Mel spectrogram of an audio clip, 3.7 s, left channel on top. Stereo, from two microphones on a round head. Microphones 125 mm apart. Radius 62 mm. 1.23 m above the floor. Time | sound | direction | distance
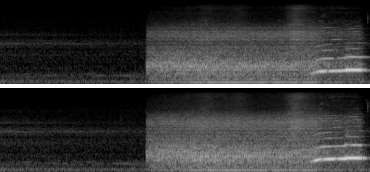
1.5 | a shout | 60° right (ahead or behind) | 1.5 m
